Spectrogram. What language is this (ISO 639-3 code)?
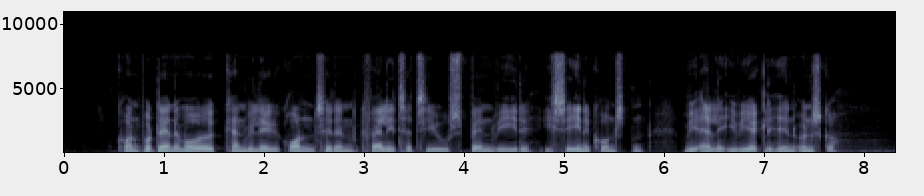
dan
